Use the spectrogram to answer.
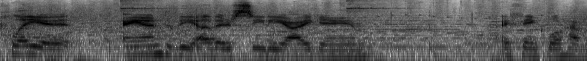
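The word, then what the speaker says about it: CD-i: that makes that game is called CDI. Like it's spelled CD with like SEEDY and then like a hyphen and then EYE. It's called CDI.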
